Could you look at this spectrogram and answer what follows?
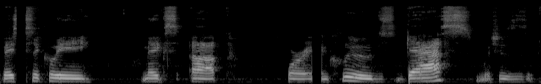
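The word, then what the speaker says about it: GAAS: standards and it basically makes up or includes gas which is how the that acronym acronym is pronounced which is the generally accepted auditing standards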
